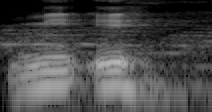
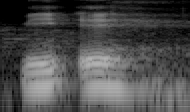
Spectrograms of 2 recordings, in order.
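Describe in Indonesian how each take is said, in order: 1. Vokal terakhir condong ke e. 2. Vokal terakhir condong ke e.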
